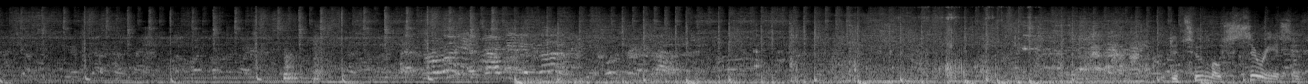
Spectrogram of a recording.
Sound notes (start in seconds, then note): 10.5 laughter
